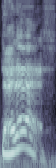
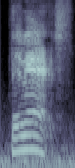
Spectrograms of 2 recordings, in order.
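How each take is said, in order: First: It is said forcefully, from the chest. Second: It is said weakly, without force. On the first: The speaker is completely serious. The speaker calls it right. "you say it with some shit behind your chest" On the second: The speaker sounds silly rather than serious. The speaker calls it wrong. "Not dead ass. Just goofy"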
